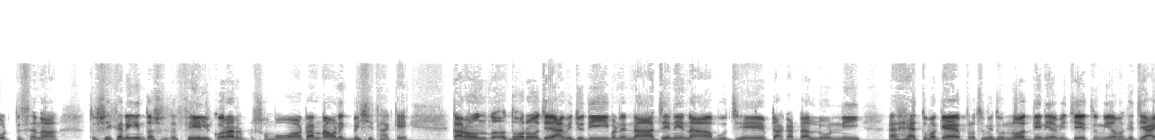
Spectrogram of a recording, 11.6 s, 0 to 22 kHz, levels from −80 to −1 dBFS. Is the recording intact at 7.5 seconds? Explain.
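Yes, the speech at 7.5 seconds plays through cleanly, with no dropout, click, distortion or other fault at that moment.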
